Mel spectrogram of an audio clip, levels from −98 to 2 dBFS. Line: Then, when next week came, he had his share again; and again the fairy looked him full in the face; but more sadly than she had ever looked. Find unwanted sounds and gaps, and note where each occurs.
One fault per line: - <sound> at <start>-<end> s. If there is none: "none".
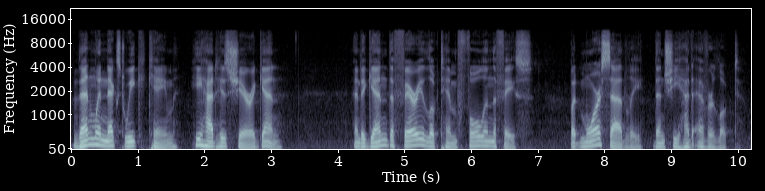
none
